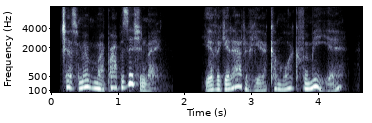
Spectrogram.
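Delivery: soft, close half-whisper. In a tabletop game, a player's character half-whispers to the freed dwarf. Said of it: "I whisper in the dwarf's ear".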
